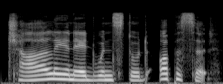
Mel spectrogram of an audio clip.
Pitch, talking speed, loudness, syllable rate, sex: 210 Hz, 135 wpm, -15 LUFS, 5.2 syllables/s, female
